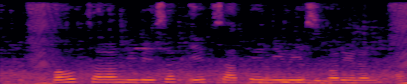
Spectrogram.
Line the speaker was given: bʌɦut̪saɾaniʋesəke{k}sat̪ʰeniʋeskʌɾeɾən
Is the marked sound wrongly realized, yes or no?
no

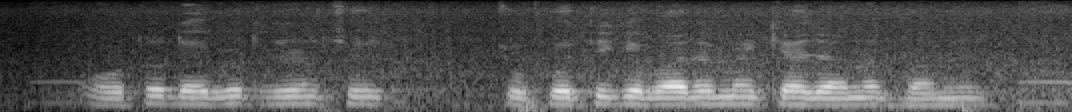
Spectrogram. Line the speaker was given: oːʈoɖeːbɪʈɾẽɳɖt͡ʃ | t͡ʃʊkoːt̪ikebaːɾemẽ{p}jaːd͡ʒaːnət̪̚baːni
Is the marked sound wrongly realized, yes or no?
yes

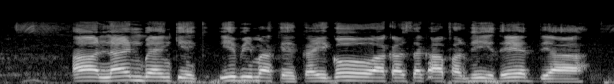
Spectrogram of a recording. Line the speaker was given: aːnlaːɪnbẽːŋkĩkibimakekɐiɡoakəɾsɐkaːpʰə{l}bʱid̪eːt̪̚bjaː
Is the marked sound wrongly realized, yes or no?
yes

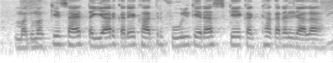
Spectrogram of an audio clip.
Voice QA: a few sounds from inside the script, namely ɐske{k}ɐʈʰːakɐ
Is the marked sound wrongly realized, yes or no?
no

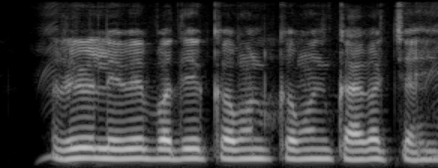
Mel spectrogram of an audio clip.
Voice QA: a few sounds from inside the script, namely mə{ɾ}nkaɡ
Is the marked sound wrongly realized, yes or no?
yes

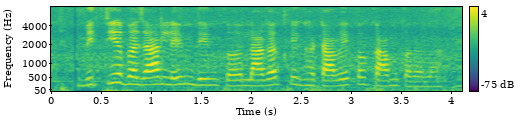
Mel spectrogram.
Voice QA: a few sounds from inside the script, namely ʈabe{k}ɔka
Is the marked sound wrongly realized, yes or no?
no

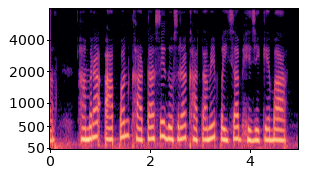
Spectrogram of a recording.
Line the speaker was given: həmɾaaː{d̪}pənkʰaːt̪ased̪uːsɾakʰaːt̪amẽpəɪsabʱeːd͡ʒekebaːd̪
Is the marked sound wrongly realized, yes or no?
yes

